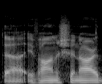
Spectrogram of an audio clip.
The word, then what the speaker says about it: Yvon Chouinard: Is it Yvon Chouinard, the guy who founded Patagonia? Is that how you say his name? – Yeah.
